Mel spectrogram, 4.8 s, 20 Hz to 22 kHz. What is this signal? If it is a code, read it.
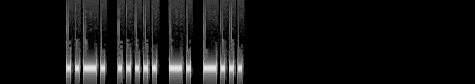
Morse code, heard as a keyed tone, about 28 wpm, 700 Hz. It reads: F5NB
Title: DXCC-100 Call Signs - 4 Characters - Repeated 2x - 28wpm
